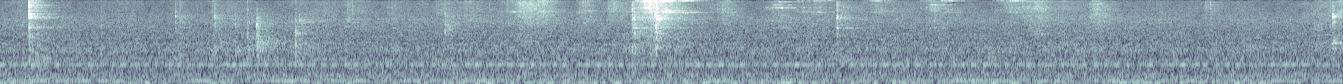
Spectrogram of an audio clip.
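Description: Scattered light clicks and taps of a baby walker's plastic tray toys being handled, over a steady low hum.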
